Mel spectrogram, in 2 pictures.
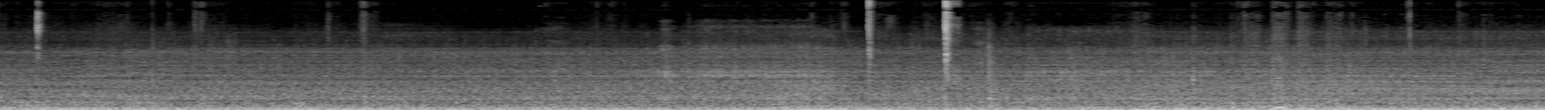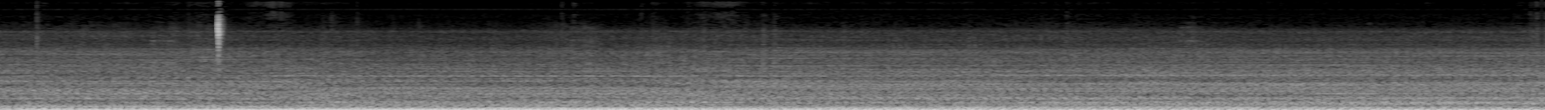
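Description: Semi truck's engine and road noise heard inside the cab while driving slowly through town: a steady low drone that gets a little louder about eleven seconds in, with a few brief sharp clicks.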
